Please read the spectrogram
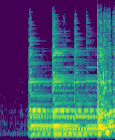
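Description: Steel-string acoustic guitar strummed, the opening chords of a song, starting about half a second in after near silence. Several strums follow, about three a second, each chord ringing on.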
